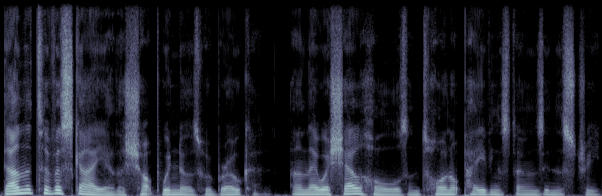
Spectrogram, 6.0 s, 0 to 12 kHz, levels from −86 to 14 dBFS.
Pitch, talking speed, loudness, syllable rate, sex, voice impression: 130 Hz, 210 wpm, -21 LUFS, 5.1 syllables/s, male, very masculine, adult-like, slightly tensed, powerful, dark, soft, clear, fluent, cool, intellectual, very refreshing, sincere, very calm, mature, friendly, very reassuring, unique, slightly elegant, wild, sweet, lively, very kind, slightly intense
